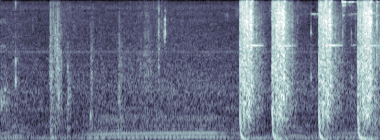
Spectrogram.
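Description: Gunfire in the PUBG battle royale game: a few distant pops, then four loud close shots in quick succession over a low vehicle engine hum.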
